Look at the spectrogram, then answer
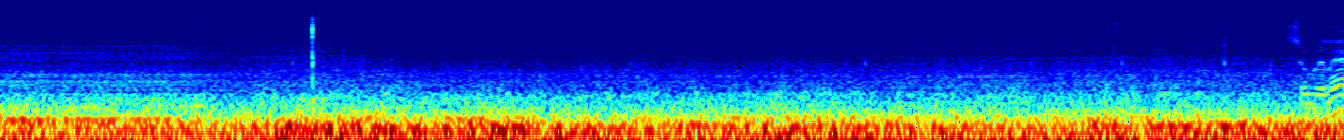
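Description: A car climbs a snowy road in Glen Affric, its engine a steady low rumble heard from inside the cabin for the whole stretch, with a brief click near the start and faint noises toward the end.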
